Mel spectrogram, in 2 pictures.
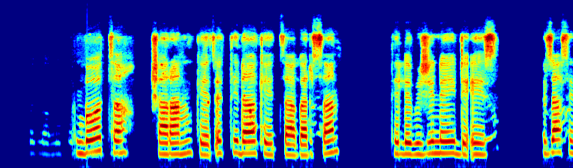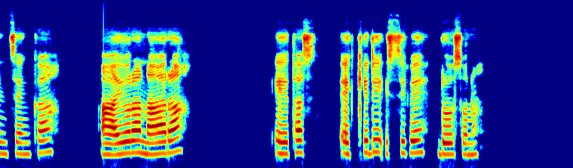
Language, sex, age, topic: Gamo, female, 18-24, government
